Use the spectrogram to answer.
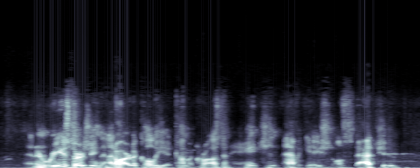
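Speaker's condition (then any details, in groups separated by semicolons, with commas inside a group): Spasmodic dystonia; Pace law school infirmary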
